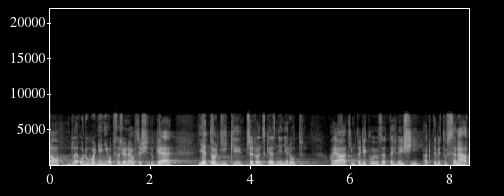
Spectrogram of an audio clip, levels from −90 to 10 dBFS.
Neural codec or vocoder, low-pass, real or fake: none; 7.2 kHz; real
